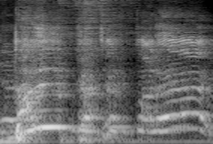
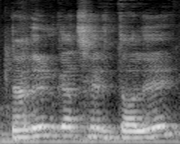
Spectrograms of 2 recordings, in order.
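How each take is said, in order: First: It is recited in a rousing, speech-like manner. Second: It is recited in a gentle, polite manner. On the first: A politician is reciting in his own way. "তিনি তার মতো করে বলল" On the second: A courteous schoolteacher is reciting. "উনি ভদ্র শিক্ষক মানুষ।"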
